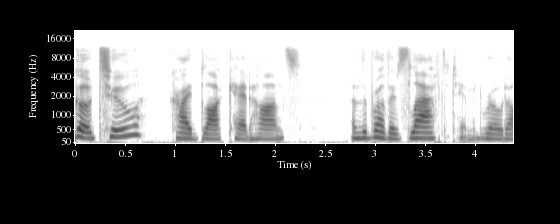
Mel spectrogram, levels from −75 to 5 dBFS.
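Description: A speech clip with a gap at a join of encoded pieces: from 1.49 to 1.53 s the sound drops into about 40 ms of silence, then resumes exactly where it left off. That fits separately encoded segments of about 4 s joined without trimming the encoder's start-up delay and last-frame padding. Unlike a dropout from lost data, nothing of the speech is missing, and the gap's edges are smeared by the codec rather than cut cleanly.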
